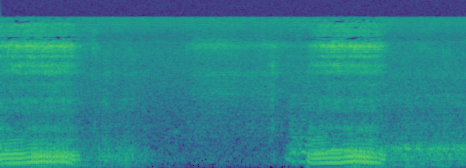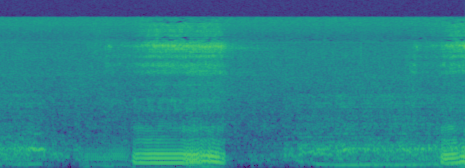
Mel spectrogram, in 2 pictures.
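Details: Snoring from sleeping French Bulldogs at home: three loud, grating inhaled snores about three seconds apart, alternating with lower, drawn-out breathy exhales in a quiet room.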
